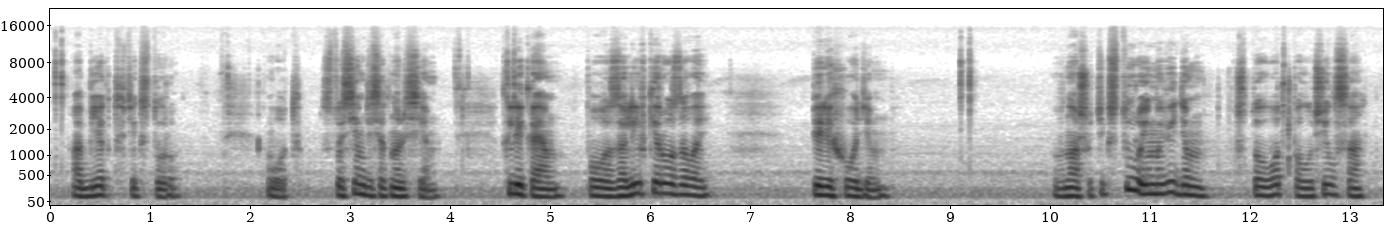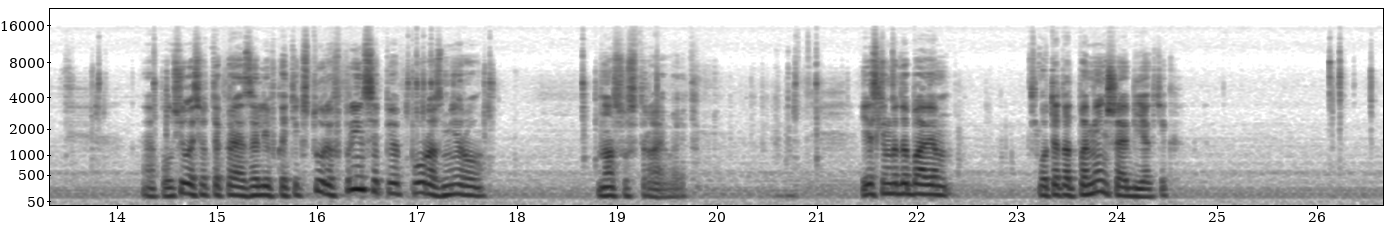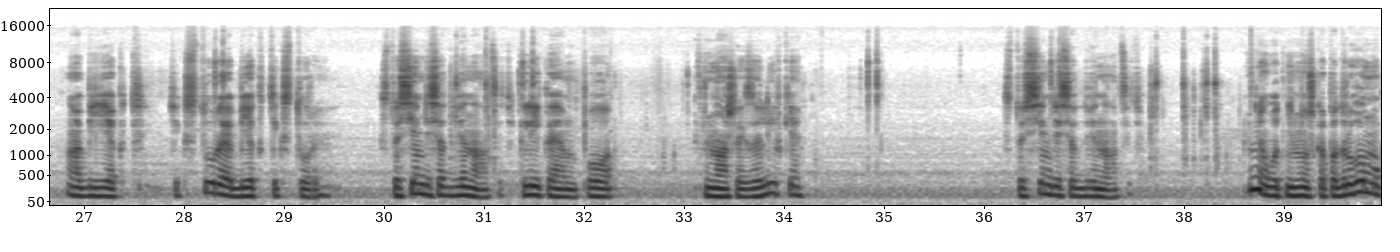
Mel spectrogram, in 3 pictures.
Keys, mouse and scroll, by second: 0.1 click, 4.6 click, 9.1 click, 11.9 click, 13.8 click, 16.9 click, 17.7-18.9 right drag, 18.0 click, 20.3 -, 20.8 click, 20.8 right click, 21.7 click, 26.1 click, 28.3 click, 30.7-31.2 scroll up 1, 31.4 click, 34.9 click, 36.7 click, 37.7-38.2 scroll up 1, 38.4 scroll up 1.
